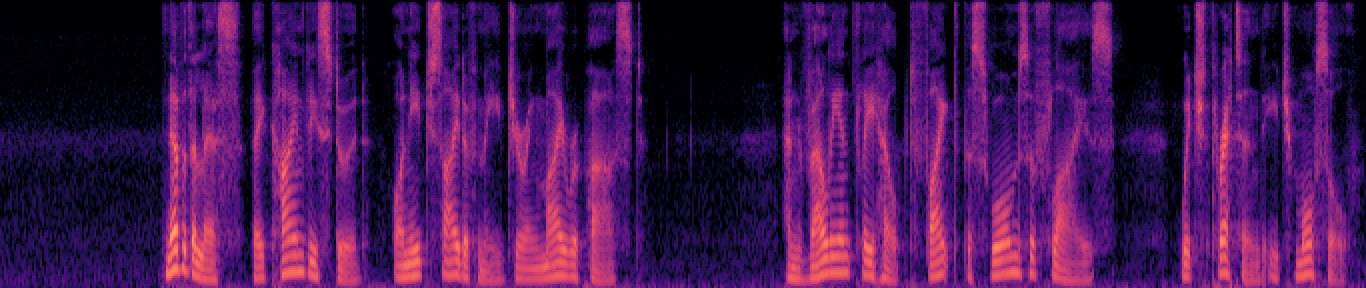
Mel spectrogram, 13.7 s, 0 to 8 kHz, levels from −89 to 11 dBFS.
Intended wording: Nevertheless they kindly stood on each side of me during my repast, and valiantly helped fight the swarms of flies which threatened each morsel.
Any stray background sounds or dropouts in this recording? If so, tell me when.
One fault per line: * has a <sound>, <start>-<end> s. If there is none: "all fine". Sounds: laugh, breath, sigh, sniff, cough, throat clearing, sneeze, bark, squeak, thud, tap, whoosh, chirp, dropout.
all fine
